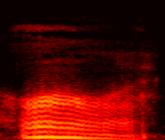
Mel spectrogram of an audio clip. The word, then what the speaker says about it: HRRA: How would you pronounce that? Hurrah.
